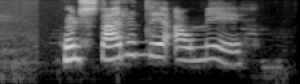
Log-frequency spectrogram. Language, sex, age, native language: Icelandic, female, 10, Lithuanian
